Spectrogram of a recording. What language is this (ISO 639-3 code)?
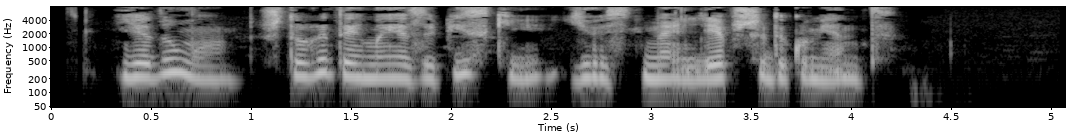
bel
